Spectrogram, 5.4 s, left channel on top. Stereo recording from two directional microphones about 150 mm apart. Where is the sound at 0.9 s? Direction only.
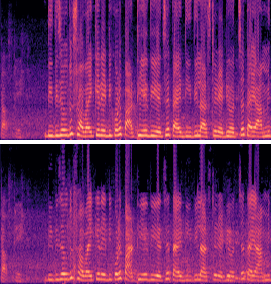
65° left (ahead or behind).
